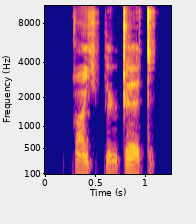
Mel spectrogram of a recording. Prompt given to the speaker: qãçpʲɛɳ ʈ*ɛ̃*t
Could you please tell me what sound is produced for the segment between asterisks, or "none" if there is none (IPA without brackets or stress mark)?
ɛ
